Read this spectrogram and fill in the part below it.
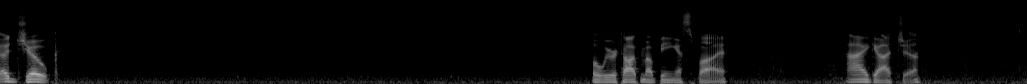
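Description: A man talks into a microphone close by, with animation, in short bursts.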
